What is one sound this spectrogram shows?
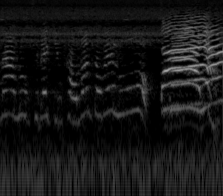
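Young girls sing a short song close by.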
